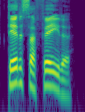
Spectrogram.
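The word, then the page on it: terça-feira: Brazilian Portuguese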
